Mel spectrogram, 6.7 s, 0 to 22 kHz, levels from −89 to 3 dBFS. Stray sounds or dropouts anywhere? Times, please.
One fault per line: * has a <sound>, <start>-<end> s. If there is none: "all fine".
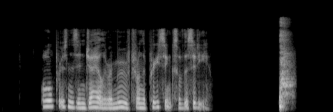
* has a bark, 5.6-5.9 s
